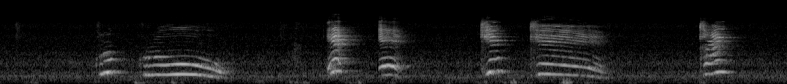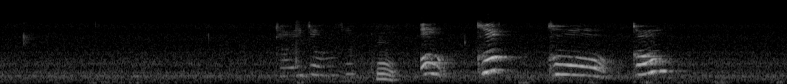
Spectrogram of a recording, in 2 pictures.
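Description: A young boy speaks loudly and clearly in short phrases, close by.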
